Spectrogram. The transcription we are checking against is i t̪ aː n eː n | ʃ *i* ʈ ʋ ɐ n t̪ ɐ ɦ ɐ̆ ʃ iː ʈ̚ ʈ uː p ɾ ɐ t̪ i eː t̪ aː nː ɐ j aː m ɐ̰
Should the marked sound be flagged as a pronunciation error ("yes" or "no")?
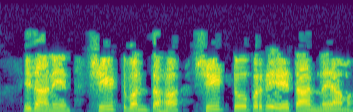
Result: yes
